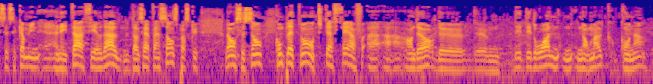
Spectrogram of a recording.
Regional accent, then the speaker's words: Toronto, Ontario, Canada; also born or lived in Montreal; j'habite à Toronto, je suis né à Montréal, mais en fait, je vis ici depuis presque toute ma vie.

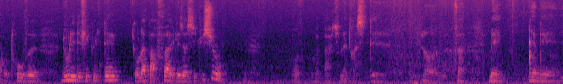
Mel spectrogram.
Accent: Marseille, Provence-Alpes-Côte d'Azur, France; born there; also born or lived in England; Je suis né à Marseille. J'ai vécu en Angleterre. Je suis parti, j'avais, je sais pas, 2 ans, un truc comme ça.

